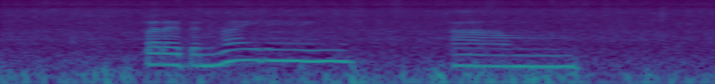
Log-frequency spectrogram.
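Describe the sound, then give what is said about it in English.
A steady hiss of rain falls throughout, soft and continuous, while a person speaks a few words over it. “I know the sound of rain is quite lovely.”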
